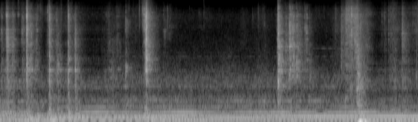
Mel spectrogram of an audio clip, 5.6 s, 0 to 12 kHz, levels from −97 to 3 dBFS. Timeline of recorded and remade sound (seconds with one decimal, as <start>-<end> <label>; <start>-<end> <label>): 0.0-0.4 remade; 0.4-1.0 recorded; 1.0-1.5 remade; 1.5-4.9 recorded; 4.9-5.6 remade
